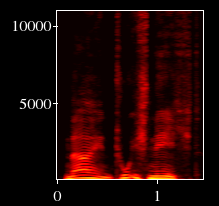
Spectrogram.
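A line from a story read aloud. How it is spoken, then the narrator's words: Angry. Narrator (German): sagte Harry wütend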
